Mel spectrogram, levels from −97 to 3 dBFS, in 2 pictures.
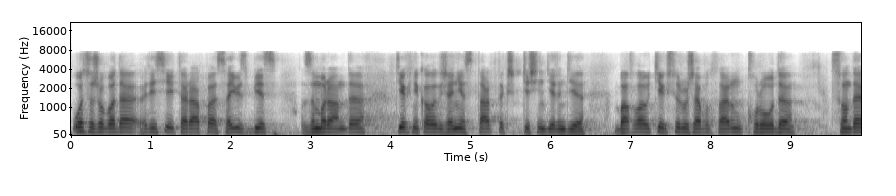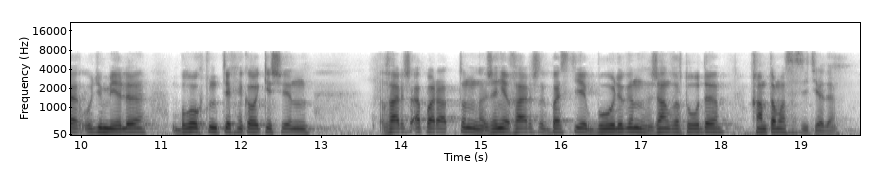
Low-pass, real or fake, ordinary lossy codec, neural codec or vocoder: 7.2 kHz; fake; MP3, 64 kbps; codec, 24 kHz, 1.2 kbps, DualCodec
